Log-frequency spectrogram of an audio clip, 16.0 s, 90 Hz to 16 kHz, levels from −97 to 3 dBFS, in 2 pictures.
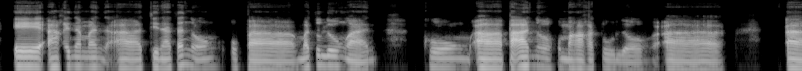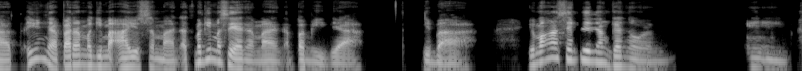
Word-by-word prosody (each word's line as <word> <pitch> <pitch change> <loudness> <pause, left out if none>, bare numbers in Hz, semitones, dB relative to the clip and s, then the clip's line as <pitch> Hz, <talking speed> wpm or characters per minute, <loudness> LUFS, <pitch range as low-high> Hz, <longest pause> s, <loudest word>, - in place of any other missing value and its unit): eh, 130 -1 +7
akin 125 +2 0
naman, 125 -1 -3
ah, 110 -1 -1
tinatanong 120 0 -4
upang, 95 -4 0
matulungan 120 -8 -2 0.5
kung, 115 -1 -7
ah, 110 -1 +6
paano 130 -3 +5
kung 115 - -9
makakatulong, 105 -3 -4 0.2
ah, 95 -1 -2 0.6
at 105 -3 +4 0.2
ayun 225 +2 -3
nga - - +3
para 135 +2 +6
maging 135 -2 -3
maayos 120 0 +3
naman 105 -5 -3
at - - -3
maging 210 +4 0
masaya 115 -12 +5
naman 95 0 -2
ang - - -15
pamilya, 95 -7 -5 0.7
'di - - -7
ba? - - -2 0.6
Yung 145 - -4
mga 245 +5 +4
simple 210 -2 +2
lang 180 -1 0
ganon. 105 -8 -4 0.9
Mm. 105 -5 -12
115 Hz, 125 wpm, -28 LUFS, 100-130 Hz, 0.9 s, eh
